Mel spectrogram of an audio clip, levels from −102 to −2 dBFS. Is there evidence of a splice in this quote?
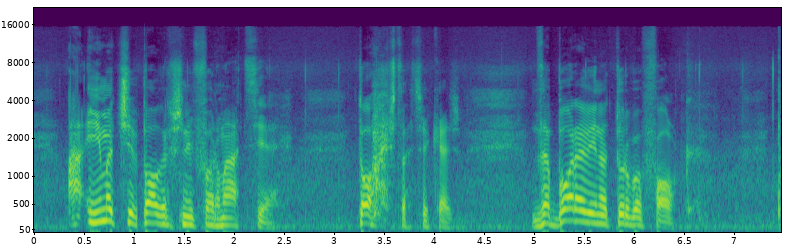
yes; 2 cuts; at 1.0 s, 3.5 s

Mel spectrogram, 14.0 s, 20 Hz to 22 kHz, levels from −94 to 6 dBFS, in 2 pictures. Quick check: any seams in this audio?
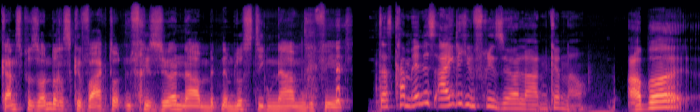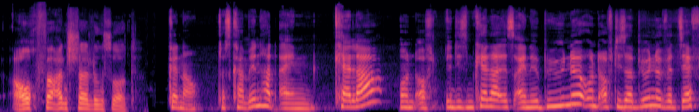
no; 0 cuts

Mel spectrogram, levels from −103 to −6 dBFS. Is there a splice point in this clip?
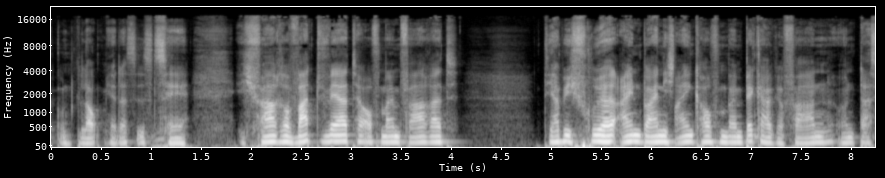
yes; 2 cuts; at 1.0 s, 6.2 s

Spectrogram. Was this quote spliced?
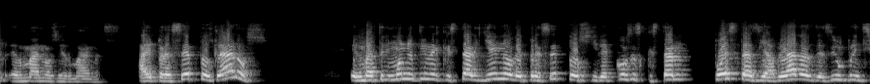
yes; 3 cuts; at 1.3 s, 2.1 s, 7.0 s

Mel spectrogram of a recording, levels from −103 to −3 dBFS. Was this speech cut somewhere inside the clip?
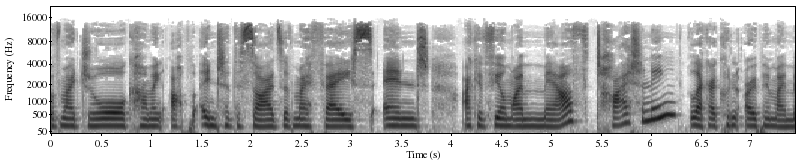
yes; 1 cut; at 6.3 s

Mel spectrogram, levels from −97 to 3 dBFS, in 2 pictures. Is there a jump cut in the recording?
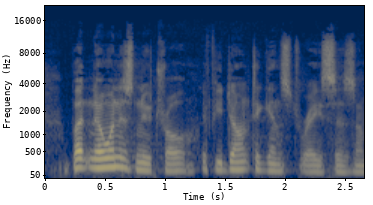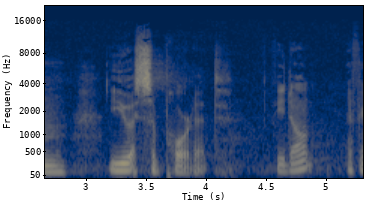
yes; 3 cuts; at 1.3 s, 1.7 s, 3.4 s

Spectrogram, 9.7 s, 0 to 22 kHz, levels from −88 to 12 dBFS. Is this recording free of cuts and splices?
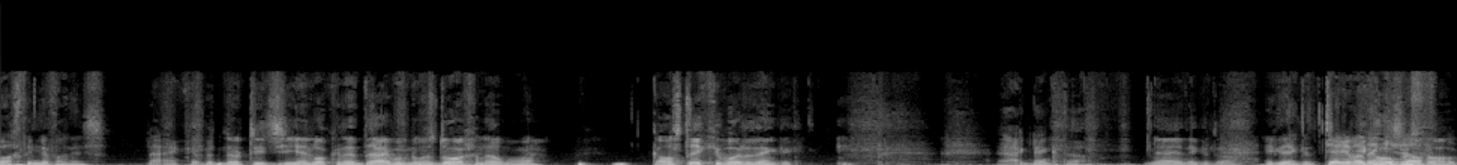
no; 2 cuts; at 2.1 s, 4.2 s

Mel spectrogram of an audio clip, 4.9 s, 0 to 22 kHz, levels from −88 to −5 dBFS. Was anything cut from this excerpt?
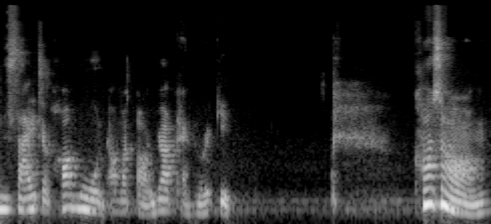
no; 0 cuts

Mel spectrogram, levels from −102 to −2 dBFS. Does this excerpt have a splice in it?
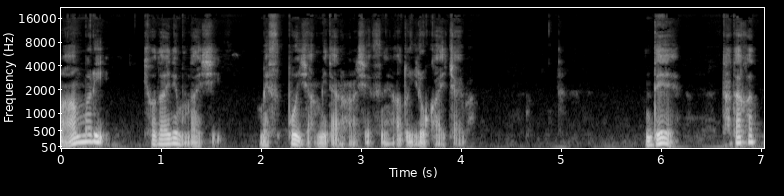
no; 0 cuts

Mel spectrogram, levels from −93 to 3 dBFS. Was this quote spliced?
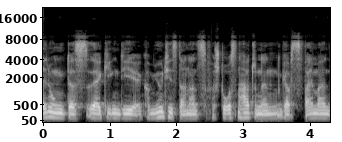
no; 0 cuts

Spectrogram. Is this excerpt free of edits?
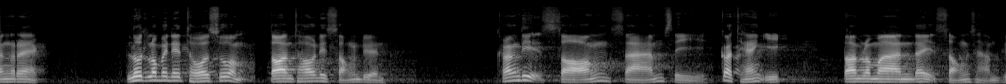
no; 2 cuts; at 2.6 s, 7.1 s

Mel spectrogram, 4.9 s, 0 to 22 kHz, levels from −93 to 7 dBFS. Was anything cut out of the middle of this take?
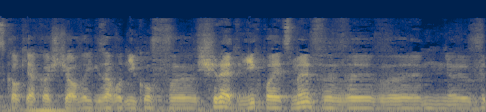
yes; 1 cut; at 0.9 s

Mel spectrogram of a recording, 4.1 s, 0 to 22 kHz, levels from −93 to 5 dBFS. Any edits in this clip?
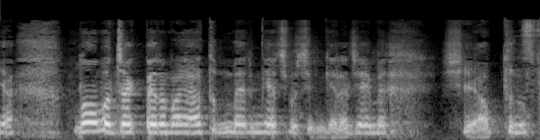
no; 0 cuts

